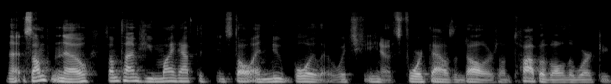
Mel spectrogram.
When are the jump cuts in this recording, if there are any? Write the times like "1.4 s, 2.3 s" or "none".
none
